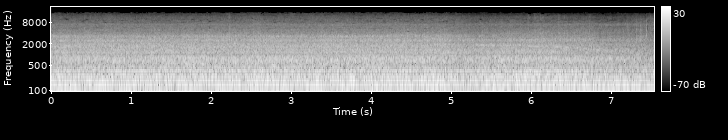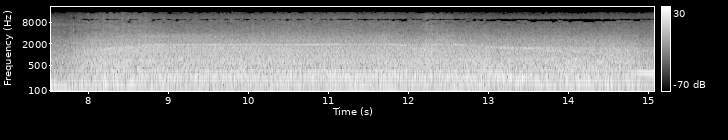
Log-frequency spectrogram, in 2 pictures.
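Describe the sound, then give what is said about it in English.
A backhoe's diesel engine runs loud, a steady heavy rumble that shifts pitch about halfway through as the machine revs up and keeps working, pulling up water lilies and dumping them into a truck. No voices. “over here they're using a backhoe.”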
